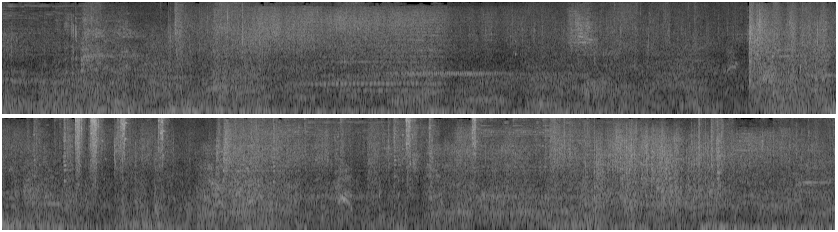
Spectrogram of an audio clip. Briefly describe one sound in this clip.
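Fires crackle and roar across a battlefield.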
